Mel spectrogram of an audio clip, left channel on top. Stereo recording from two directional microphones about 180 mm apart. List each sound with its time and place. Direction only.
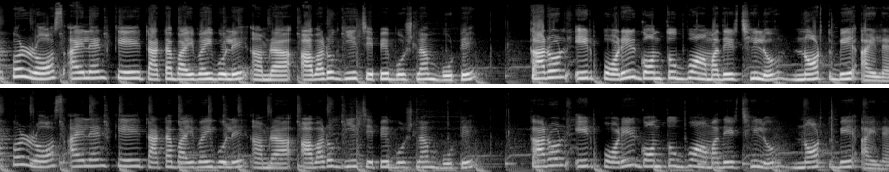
0.1 s a woman's voice: 35° left (ahead or behind)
